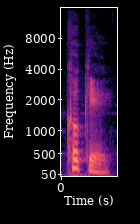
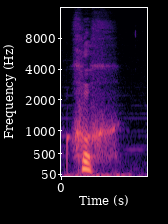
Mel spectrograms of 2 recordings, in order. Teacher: they recreated one by softening /k/ to /x/ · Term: soft k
